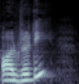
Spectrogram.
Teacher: So there's a rise in your voice, right? Because the yes or no question is indicated by that rise in your voice. Because there is no WH word there. · Term: rising tone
